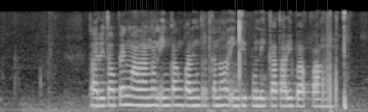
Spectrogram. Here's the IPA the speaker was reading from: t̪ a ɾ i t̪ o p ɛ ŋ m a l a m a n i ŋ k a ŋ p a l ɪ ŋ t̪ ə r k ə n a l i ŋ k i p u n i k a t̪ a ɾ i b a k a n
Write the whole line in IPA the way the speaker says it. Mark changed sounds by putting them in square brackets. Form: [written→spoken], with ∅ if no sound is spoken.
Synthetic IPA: t̪ a ɾ i t̪ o p ɛ ŋ m a l a [m→ŋ] a n i ŋ k a ŋ p a l ɪ ŋ t̪ ə r k ə n a l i ŋ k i p u n i k a t̪ a ɾ i b a [k→p] a [n→ŋ]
